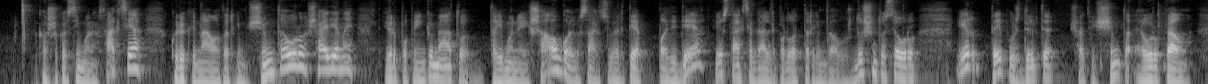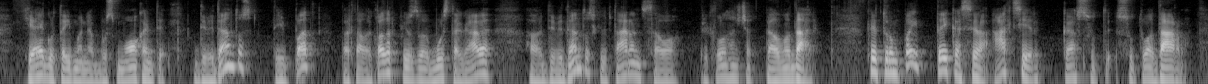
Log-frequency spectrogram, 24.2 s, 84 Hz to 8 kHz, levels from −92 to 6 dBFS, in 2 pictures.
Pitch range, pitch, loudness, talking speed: 90-120 Hz, 105 Hz, -28 LUFS, 175 wpm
